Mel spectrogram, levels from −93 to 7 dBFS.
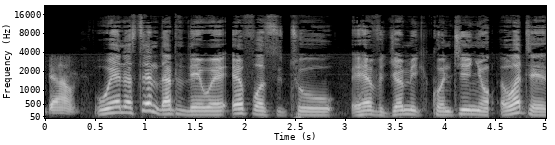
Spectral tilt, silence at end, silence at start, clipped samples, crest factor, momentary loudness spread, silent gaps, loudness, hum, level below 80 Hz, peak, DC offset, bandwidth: -4 dB/octave; 0 s; 0.05 s; under 0.1%; 18 dB; 7 LU; none; -19 LUFS; none; -54 dBFS; -2 dBFS; under 0.1%; 16 kHz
